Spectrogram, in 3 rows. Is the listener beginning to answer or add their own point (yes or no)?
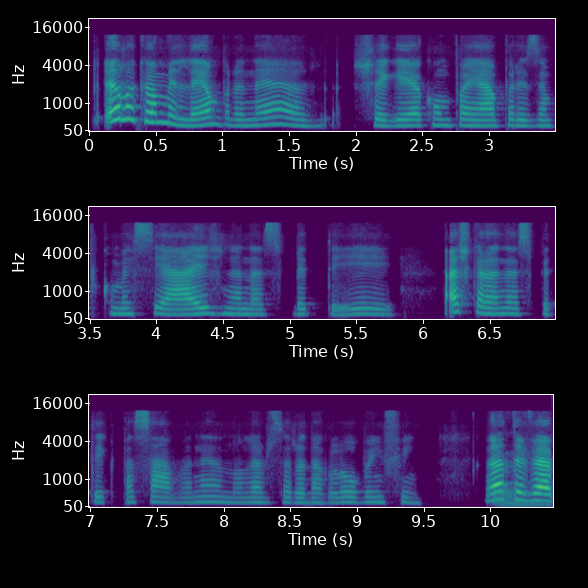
no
